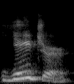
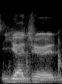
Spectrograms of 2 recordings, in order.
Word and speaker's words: Yajur: And Yager, you have did I pronounce it correctly? You have your hand up. So it's Yajur.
